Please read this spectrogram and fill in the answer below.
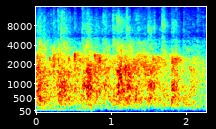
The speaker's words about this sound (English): Come on, can you give the Lord a hand clap of praise?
